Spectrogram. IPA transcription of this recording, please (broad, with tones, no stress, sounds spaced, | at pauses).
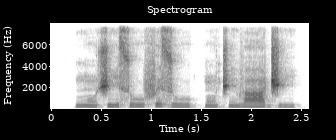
ŋ ũ˨ ʃ i˨ s uː˨ f ɪ˦ z uː˨ k͡p ũ˨ t͡ʃ ĩ˨ β aː˦ d͡ʒ i˨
